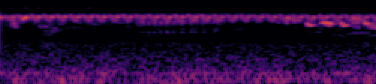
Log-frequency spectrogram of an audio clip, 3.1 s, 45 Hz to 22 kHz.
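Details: River warbler singing in the morning on 10 June 2022 near Tynaarlo, Drenthe, the Netherlands, along the Drentse Aa: a high, dry, insect-like buzzing of rapid pulses runs steadily throughout, with a few brighter notes from another bird near the end.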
